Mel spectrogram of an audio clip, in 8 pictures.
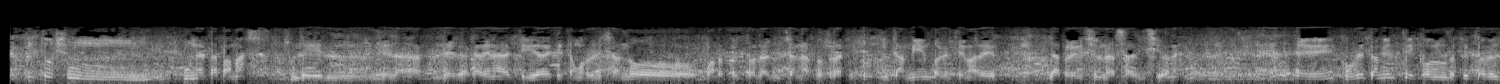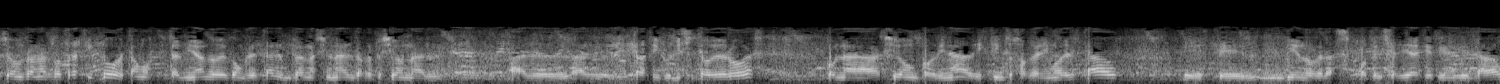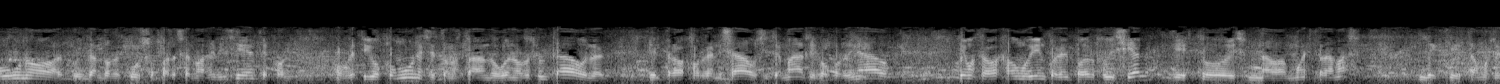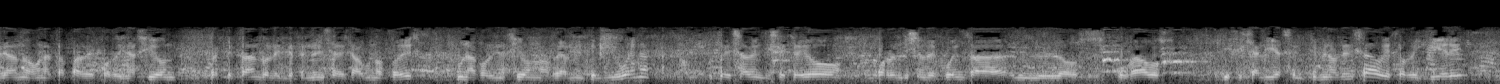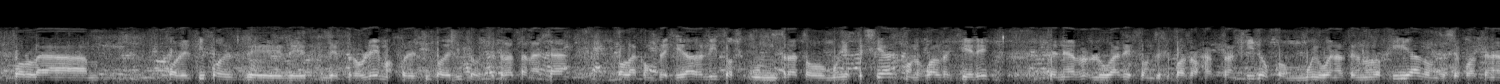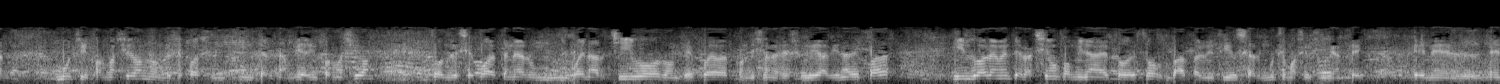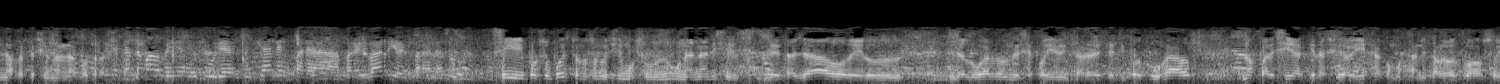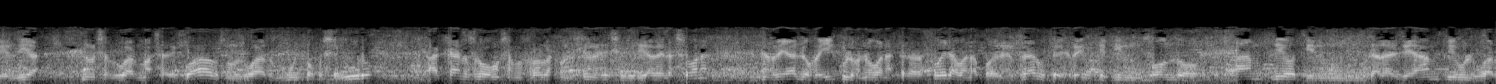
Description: En oportunidad de inaugurar la sede de los Juzgados Letrados de 1ra. Instancia en lo Penal del Crimen Organizado y las Fiscalías Letradas, el Prosecretario de la Presidencia de la República, Jorge Vázquez, destacó que el suceso marca una nueva etapa en la lucha contra el narcotráfico y prevención de adicciones, llevados adelante por el Gobierno.
Declaraciones de Jorge Vázquez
